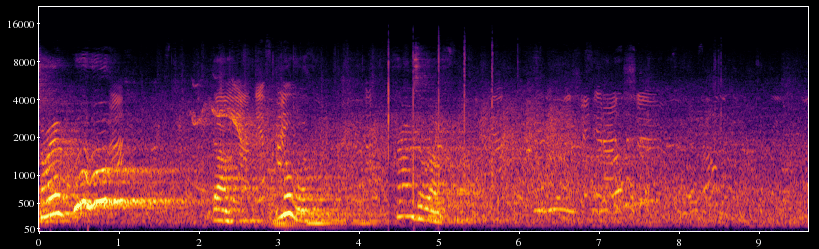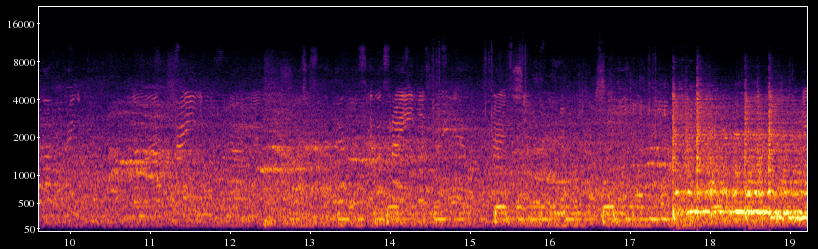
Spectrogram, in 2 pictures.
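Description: A band plays amplified music in a large hall.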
